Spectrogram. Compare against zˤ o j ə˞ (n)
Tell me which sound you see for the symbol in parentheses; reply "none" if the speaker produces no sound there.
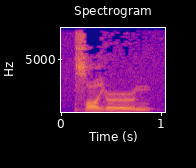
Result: n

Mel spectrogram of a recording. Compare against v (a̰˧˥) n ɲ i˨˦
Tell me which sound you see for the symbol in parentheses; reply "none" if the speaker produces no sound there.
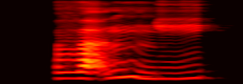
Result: a̰˧˥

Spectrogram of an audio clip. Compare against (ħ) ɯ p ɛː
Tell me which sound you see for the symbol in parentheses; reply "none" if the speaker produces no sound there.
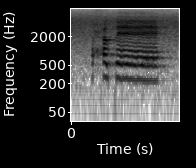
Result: ħ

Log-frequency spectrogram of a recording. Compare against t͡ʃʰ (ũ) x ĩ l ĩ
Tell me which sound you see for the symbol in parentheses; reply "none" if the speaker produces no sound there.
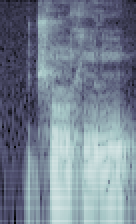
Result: õ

